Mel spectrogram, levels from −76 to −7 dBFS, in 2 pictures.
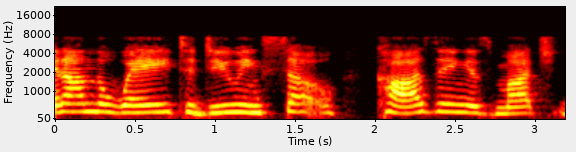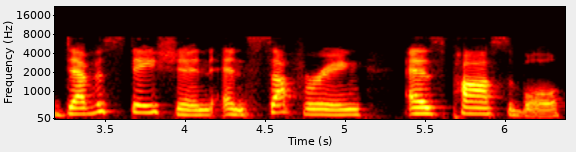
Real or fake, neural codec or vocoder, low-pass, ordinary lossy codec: fake; codec, 16 kHz, 0.4 kbps, LongCat-Audio-Codec; 7.2 kHz; Opus, 32 kbps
